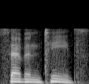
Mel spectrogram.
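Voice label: "seventeenth", English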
